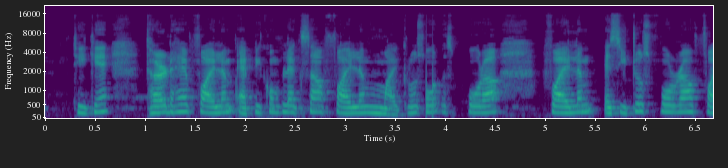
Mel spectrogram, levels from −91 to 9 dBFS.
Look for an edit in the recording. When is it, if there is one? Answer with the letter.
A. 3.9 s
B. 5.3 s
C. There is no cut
A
